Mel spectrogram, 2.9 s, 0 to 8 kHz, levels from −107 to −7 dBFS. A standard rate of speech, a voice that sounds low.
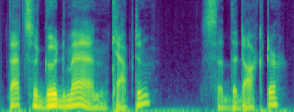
Yes: average, 165 wpm; low, 100 Hz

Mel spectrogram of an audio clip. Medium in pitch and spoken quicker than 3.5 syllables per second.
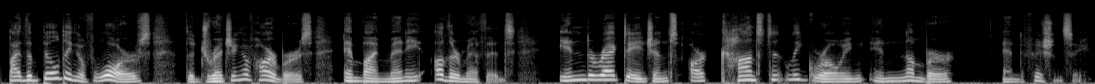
Yes: medium, 165 Hz; 4.7 syllables/s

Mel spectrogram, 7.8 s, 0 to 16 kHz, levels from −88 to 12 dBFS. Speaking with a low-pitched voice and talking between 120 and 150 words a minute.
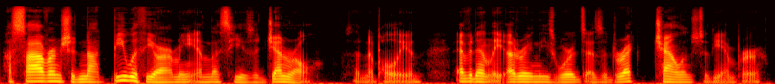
No: low, 115 Hz; average, 200 wpm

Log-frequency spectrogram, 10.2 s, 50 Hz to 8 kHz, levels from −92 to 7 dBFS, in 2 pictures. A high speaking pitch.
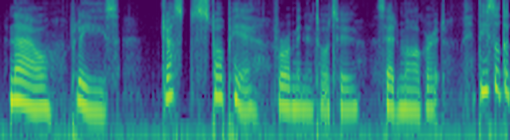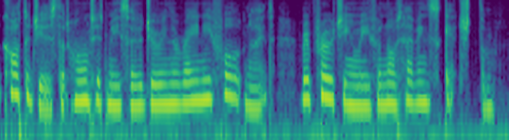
Yes: high, 195 Hz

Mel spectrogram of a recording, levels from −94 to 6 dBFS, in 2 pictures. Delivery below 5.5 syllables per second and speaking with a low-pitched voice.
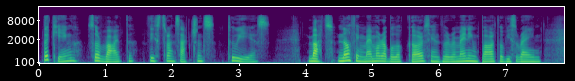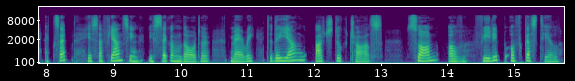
No: 4.6 syllables/s; medium, 180 Hz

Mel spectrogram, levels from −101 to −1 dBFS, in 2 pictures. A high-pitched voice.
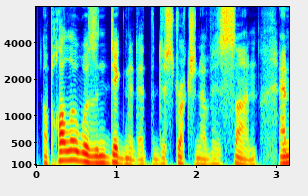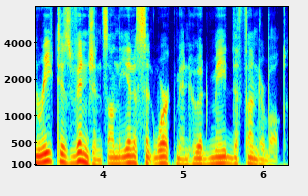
No: low, 115 Hz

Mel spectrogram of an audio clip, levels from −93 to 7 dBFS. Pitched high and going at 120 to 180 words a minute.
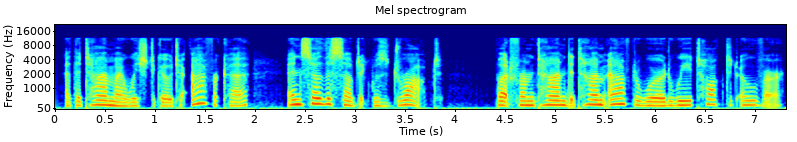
No: high, 200 Hz; fast, 205 wpm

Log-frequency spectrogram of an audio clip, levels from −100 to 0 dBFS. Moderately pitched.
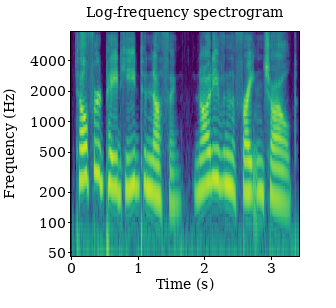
No: high, 215 Hz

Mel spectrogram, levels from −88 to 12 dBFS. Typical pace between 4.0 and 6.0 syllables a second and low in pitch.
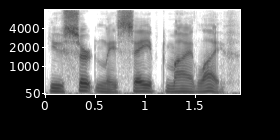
Yes: 4.3 syllables/s; low, 100 Hz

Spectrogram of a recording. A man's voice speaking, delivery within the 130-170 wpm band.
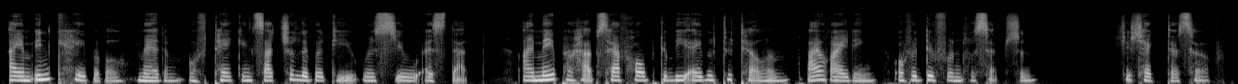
No: female; average, 160 wpm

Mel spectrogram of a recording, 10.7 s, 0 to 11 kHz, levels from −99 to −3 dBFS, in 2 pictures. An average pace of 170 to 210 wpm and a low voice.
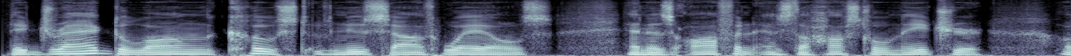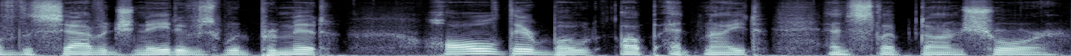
Yes: average, 180 wpm; low, 115 Hz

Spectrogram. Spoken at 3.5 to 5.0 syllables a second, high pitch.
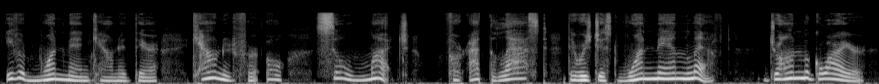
Yes: 4.8 syllables/s; high, 220 Hz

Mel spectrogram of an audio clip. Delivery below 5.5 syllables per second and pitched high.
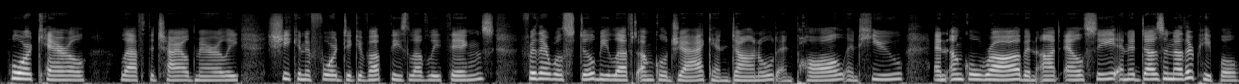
Yes: 5.1 syllables/s; high, 210 Hz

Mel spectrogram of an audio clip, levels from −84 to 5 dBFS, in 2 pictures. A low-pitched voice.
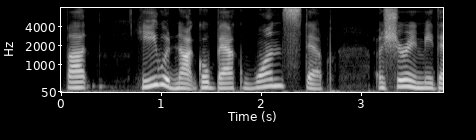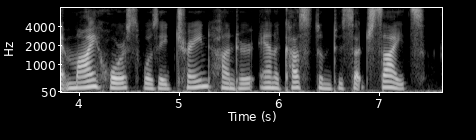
No: medium, 185 Hz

